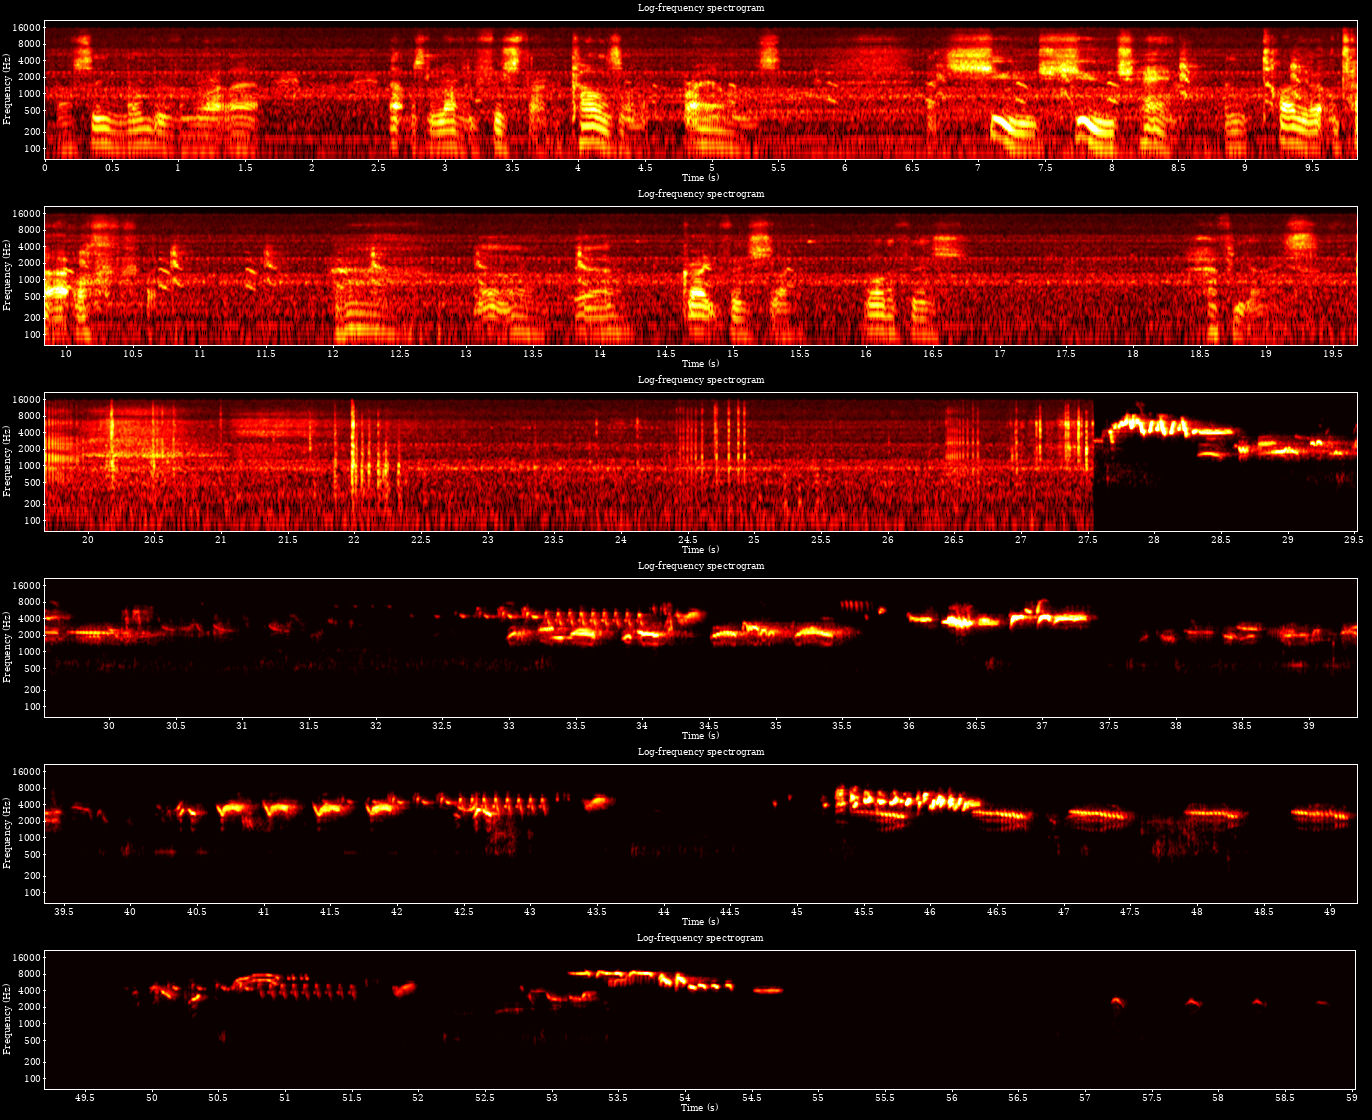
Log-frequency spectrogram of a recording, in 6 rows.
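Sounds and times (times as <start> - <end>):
faint outdoor hiss: 0.0 - 28.6
songbird singing: 0.0 - 43.6, 44.8 - 52.0, 52.6 - 54.8.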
